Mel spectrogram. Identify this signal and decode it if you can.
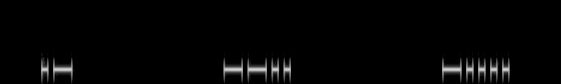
Morse code, heard as a keyed tone, about 20 wpm, spaced as for 5 wpm, 700 Hz. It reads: AZ6
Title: 243 Lesson 39e - Letter z - Three Characters 20wpm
